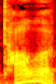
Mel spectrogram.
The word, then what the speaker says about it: Tala: Is it Tala or Tarla? Tala? – Let's see. Tala. T-A-L-A. Tala. I know everyone has kind of a British accent, so it sounds, they could be saying Tarla and pronounce it Tala for all we know. But yeah, it's in the credits as Tala.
